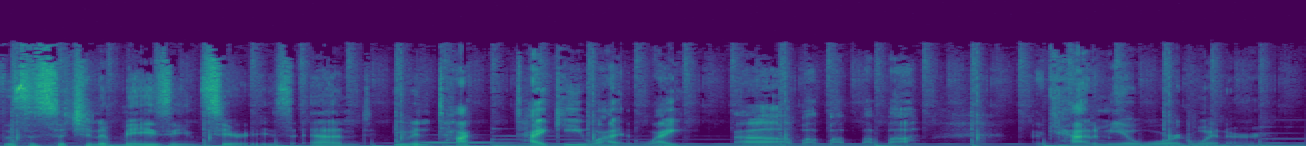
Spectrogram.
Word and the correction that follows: Taika Waititi: I never say his name right. In the first season, Taika Waititi.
